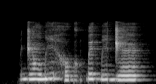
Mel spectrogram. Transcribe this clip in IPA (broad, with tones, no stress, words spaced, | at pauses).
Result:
d͡ʒɔ̃˦ ɡ͡bi˦˨ ho˨ɡɔ˨˦k͡pe˦˨k͡pi˧ d͡ʒɛ̃˧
